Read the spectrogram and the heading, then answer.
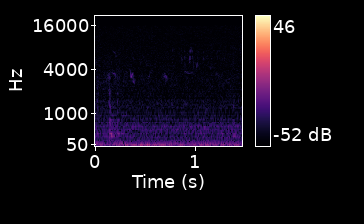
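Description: bird, flock of birds calling

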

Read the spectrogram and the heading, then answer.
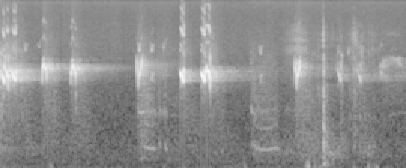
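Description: bird, wild bird calling

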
